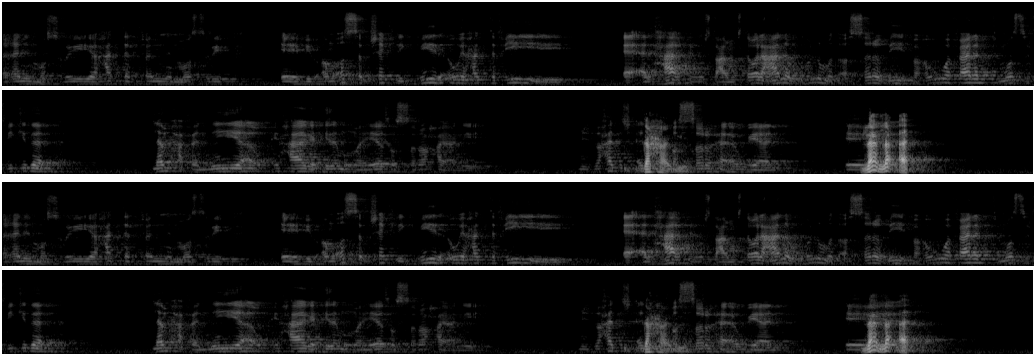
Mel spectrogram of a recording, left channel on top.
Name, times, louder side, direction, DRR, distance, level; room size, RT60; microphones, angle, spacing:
voice 1, 0.0-2.4 2.8-5.8 6.2-10.9 11.8-15.1 16.1-18.1 18.7-19.3, equal, ahead, 4 dB, 2.9 m, -46 dB
voice 2, 16.7-17.2 18.9-19.4, left 5 dB, 70° left, 14 dB, 0.9 m, -30 dB
27.5 x 17.0 x 8.0 m, 1.1 s
head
